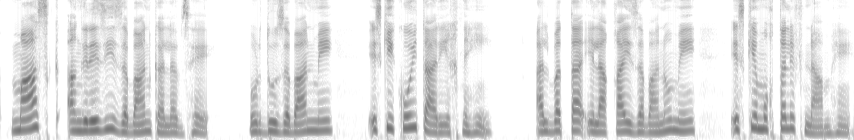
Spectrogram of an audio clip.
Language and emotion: Urdu, neutral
